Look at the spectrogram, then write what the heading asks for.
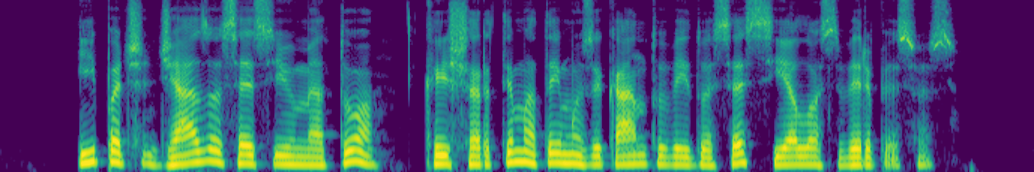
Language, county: Lithuanian, Kaunas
